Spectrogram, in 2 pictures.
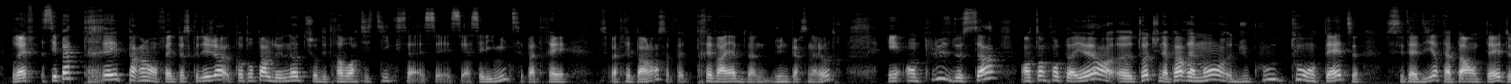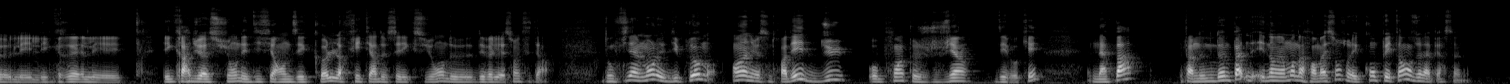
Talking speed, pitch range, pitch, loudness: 215 wpm, 125-190 Hz, 145 Hz, -25 LUFS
